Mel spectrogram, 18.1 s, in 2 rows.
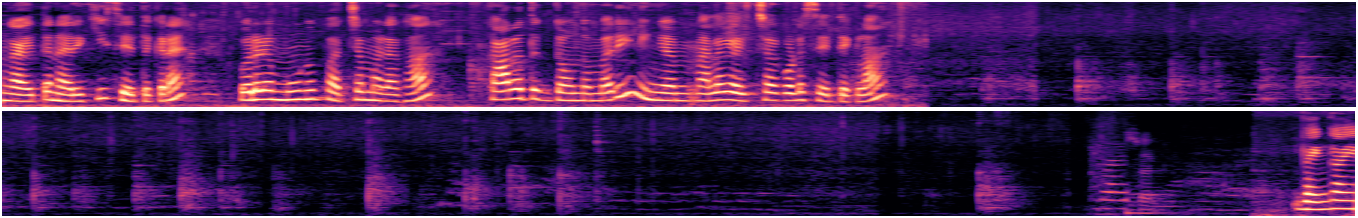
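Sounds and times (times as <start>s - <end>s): onion sizzling in oil: 0.0s - 16.6s, 17.4s - 18.0s
metal spatula scraping pan: 2.8s - 4.0s.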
